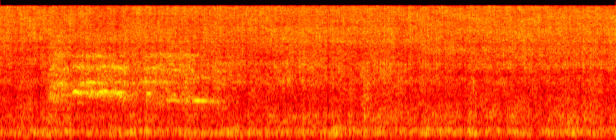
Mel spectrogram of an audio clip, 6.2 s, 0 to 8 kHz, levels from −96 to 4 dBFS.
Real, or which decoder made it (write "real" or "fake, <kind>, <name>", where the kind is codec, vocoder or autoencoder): real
